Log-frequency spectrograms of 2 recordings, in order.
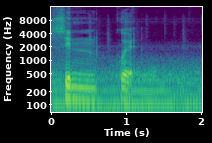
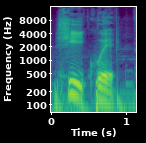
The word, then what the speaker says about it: Cinque: lengkapnya adalah paganis zona Sin kue bacanya begitu hai oke Guys jadi ternyata bener ya bacanya sique itu adalah bahasa Itali yang berarti lima Ini adalah Pagani Zonda Cinque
